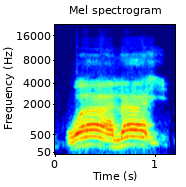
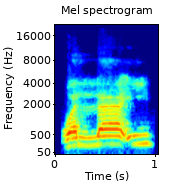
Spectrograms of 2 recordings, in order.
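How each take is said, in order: First: "Wa lai" with a single l; untaught misreading. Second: "Wal lai" with a held double l; doubled lam. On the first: Teacher imitates those who haven't studied, "Wa lai" with single l. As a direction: split "Wa lai" after an open wa. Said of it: "Kalau kita nggak belajar". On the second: Teacher shows the dropped lam, "Wal lai" with doubled l. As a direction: lean on the l joining "Wal lai". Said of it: "lam yang dibuang". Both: Shown as a demonstration.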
